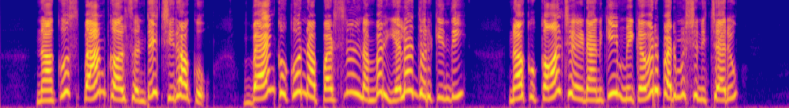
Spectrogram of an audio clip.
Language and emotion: Telugu, angry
